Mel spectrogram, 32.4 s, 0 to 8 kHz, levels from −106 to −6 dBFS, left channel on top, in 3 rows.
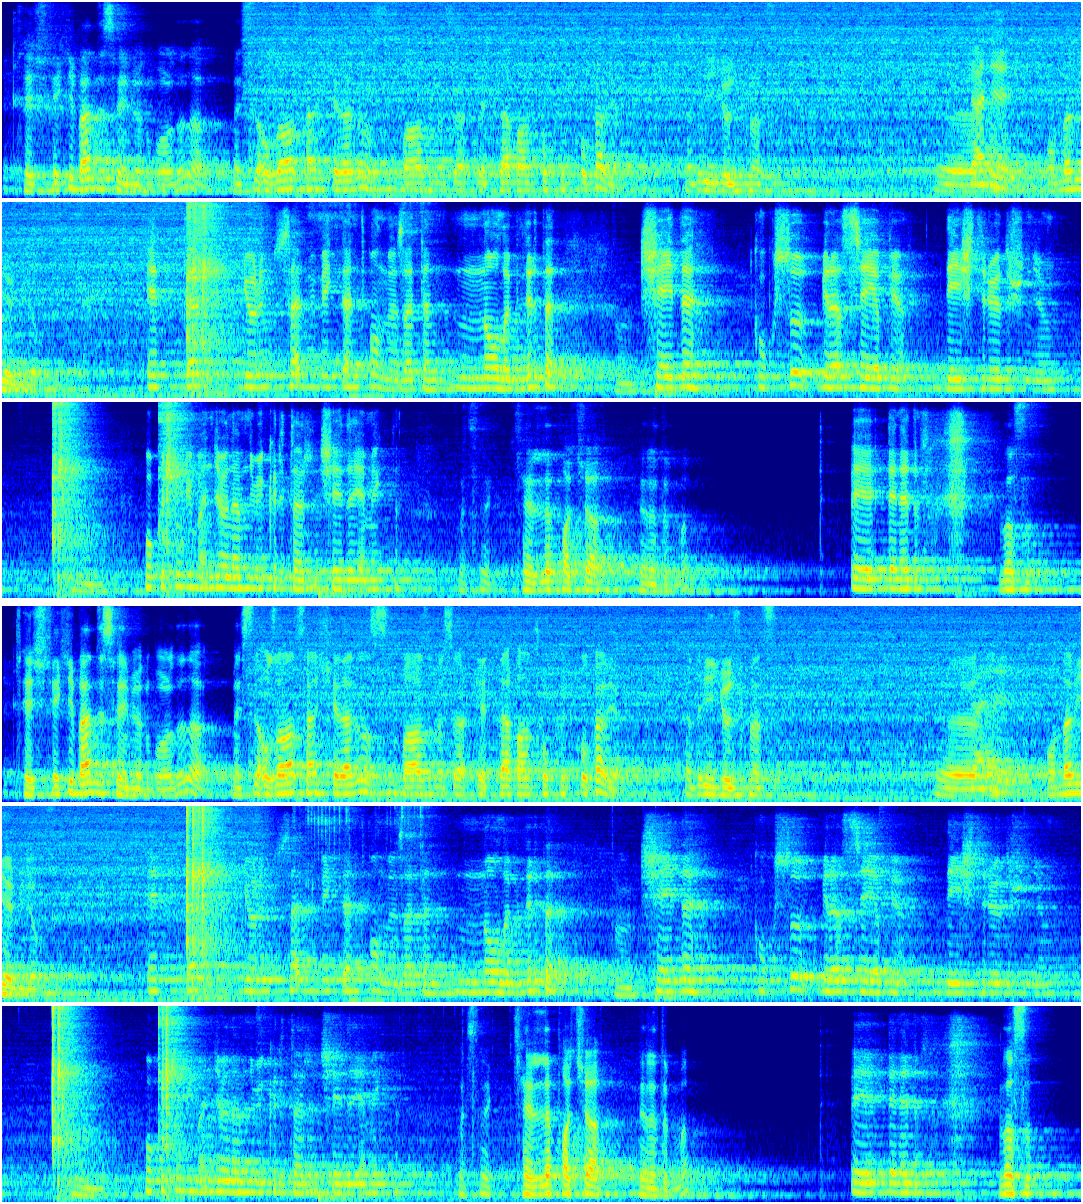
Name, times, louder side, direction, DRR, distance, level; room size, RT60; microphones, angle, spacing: voice 1, 0.2-6.2 6.8-7.7 9.3-10.0 10.5-11.2 16.9-17.2 22.3-22.6 26.1-27.6 28.0-28.5 31.6-31.9, right 3 dB, 70° right, 12 dB, 0.7 m, -43 dB
sound 1, 2.4-13.4, left 1 dB, 5° left, 3.6 m, -54 dB
voice 2, 9.7-10.1 11.6-11.8 12.2-16.9 17.2-17.8 18.3-21.3 23.0-25.6 30.1-31.5, left 2 dB, 50° left, 7 dB, 1.0 m, -45 dB
sound 2, 12.4-28.1, right 5 dB, 85° right, 1.9 m, -49 dB
15.5 x 12.5 x 4.7 m, 2.3 s
head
